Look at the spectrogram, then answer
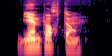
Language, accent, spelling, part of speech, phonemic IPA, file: French, France, bien portant, adjective, /bjɛ̃ pɔʁ.tɑ̃/, LL-Q150 (fra)-bien portant.wav
- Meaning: 1. healthy 2. portly, pudgy, well-padded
